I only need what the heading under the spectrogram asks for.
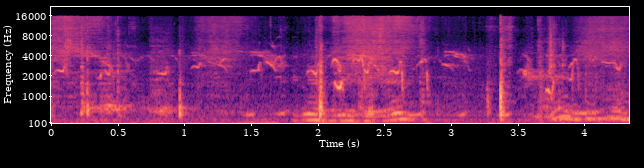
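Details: High thin cheeps of growing grey francolin chicks come in scattered bursts, some rising, some dipping, amid clicking taps, low murmurs and rustling.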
